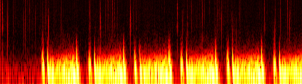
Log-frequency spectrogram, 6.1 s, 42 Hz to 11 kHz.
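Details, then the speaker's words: Severe mitral stenosis in a 1965 teaching recording: loud, sharp first heart sound, early opening snap, and a louder, longer mid-diastolic murmur with presystolic accentuation. "in patients with severe mitral stenosis the mid diastolic murmur is louder and longer with pre-systolic accentuation the first heart sound is loud and sharp and the opening snap is early listen to a patient with severe mitral stenosis see figure 121."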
